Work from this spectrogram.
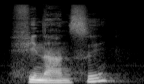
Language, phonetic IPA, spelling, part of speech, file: Russian, [fʲɪˈnansɨ], финансы, noun, Ru-финансы.ogg
- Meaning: finance (management of money and other assets, the monetary resources)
